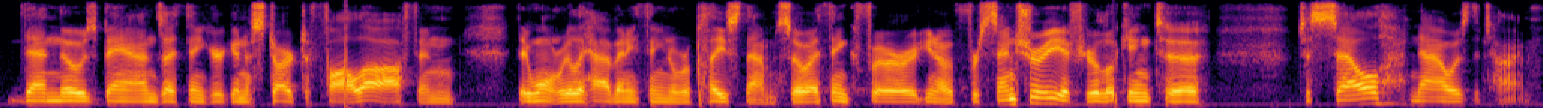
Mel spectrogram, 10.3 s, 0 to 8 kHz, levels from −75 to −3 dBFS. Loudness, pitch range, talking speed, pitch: -13 LUFS, 95-110 Hz, 225 wpm, 100 Hz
